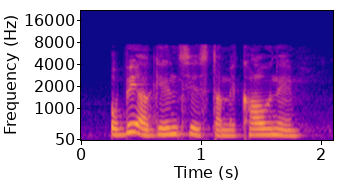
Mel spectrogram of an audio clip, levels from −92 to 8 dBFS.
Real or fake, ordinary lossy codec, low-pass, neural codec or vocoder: real; none; 7.2 kHz; none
